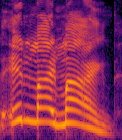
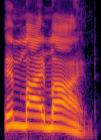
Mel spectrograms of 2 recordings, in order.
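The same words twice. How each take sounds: First: Slow, drawn-out mocking repeat; mocked quote. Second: Lower, measured read of a statement; quoted statement. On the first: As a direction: stretch the quoted words to ridicule them. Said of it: "He said". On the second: Retold or imitated. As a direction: read the quoted words low and even. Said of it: "He says".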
